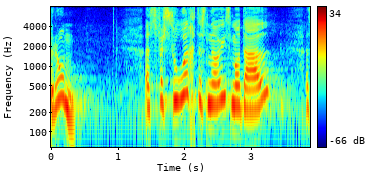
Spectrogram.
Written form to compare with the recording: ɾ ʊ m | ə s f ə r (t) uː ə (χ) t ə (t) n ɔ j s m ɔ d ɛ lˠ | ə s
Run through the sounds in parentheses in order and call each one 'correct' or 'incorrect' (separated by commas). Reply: incorrect, correct, incorrect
